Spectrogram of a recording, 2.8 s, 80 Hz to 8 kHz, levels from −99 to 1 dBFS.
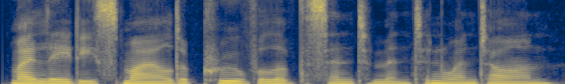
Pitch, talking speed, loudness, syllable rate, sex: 180 Hz, 210 wpm, -18 LUFS, 5.9 syllables/s, female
